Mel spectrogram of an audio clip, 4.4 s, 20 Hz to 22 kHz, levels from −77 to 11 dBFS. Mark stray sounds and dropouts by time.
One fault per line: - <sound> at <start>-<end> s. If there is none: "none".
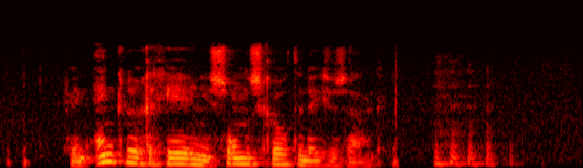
- laugh at 3.2-4.0 s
